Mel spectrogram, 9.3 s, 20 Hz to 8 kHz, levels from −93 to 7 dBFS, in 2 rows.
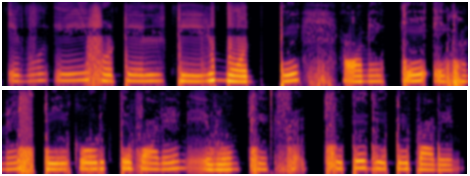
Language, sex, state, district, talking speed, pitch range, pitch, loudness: Bengali, female, West Bengal, Jalpaiguri, 90 wpm, 205-225 Hz, 215 Hz, -17 LUFS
